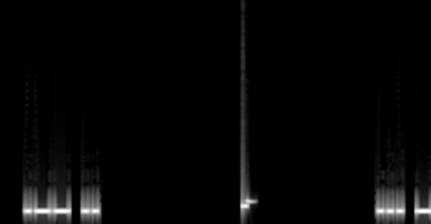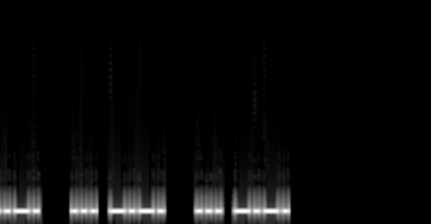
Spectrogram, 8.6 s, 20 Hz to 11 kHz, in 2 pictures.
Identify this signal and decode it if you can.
Morse code, heard as a keyed tone, about 25 wpm, 700 Hz. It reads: WI SC SC SC
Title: US States Repeated 3x 25wpm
